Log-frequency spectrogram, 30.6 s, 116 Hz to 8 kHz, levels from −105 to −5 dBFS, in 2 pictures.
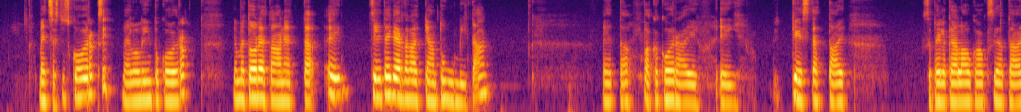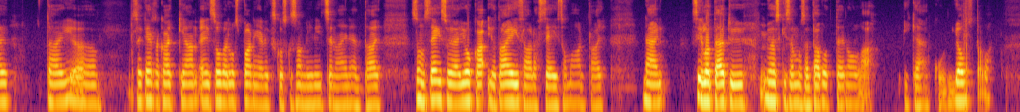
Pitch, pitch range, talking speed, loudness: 175 Hz, 165-190 Hz, 115 wpm, -17 LUFS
